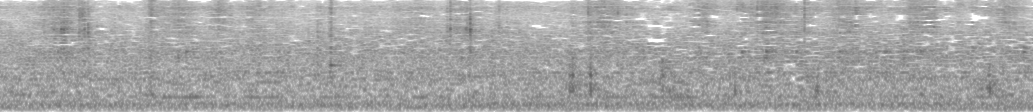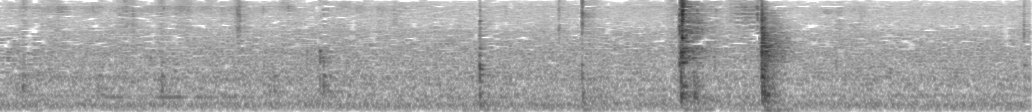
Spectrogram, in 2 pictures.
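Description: Sliced red chilies scraped and tipped from a plate onto noodles in a metal tray, with light clicks over a steady background hum. Near the end come two sharp knocks of dishware against the metal tray, about half a second apart.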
